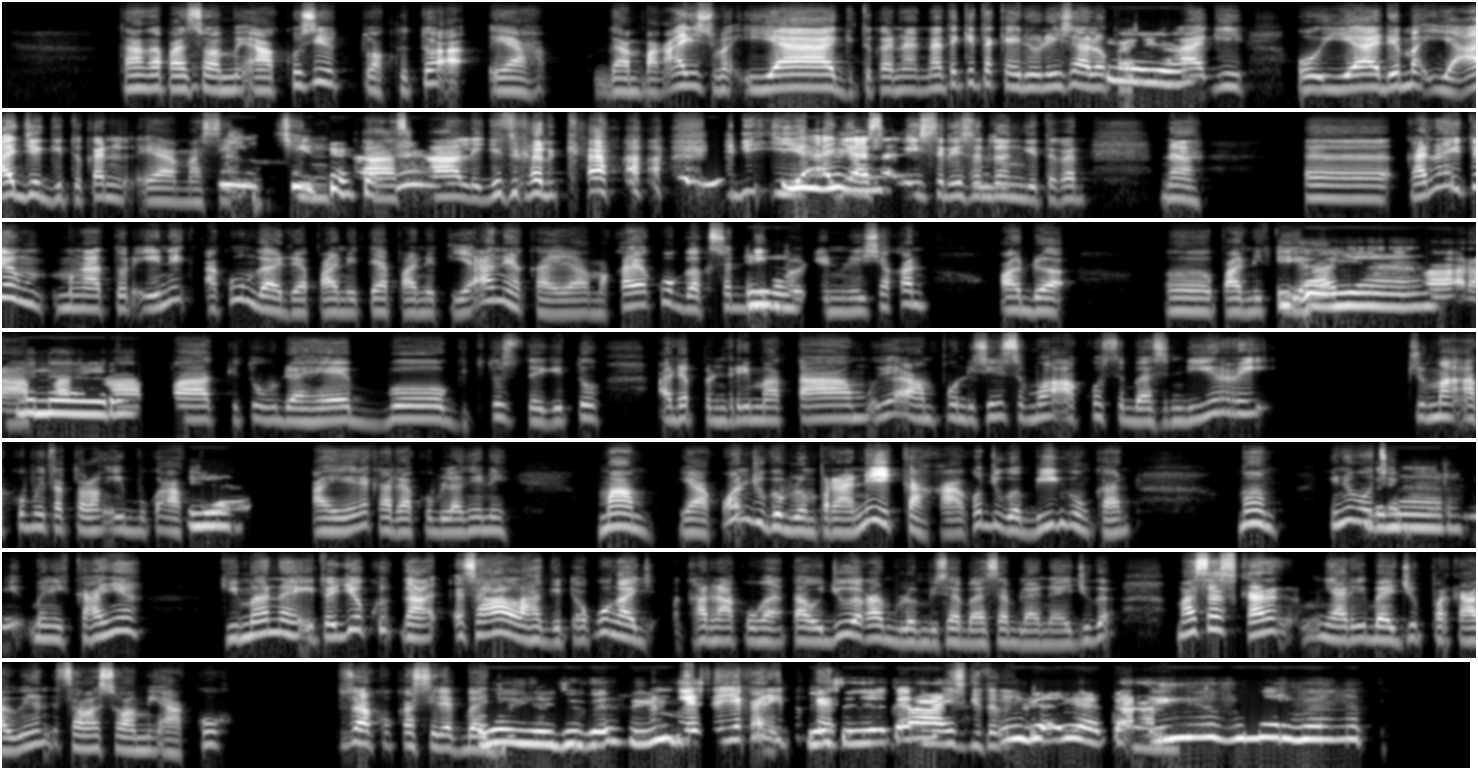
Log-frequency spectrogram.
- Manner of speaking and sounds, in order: chuckle; laughing while speaking: "gitu kan, Kak"; chuckle; laughing while speaking: "Iya, ya"; laugh; in English: "EO-nya"; tapping; in English: "surprise"; unintelligible speech
- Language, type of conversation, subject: Indonesian, podcast, Bagaimana kamu merayakan tradisi dari dua budaya sekaligus?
